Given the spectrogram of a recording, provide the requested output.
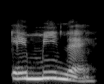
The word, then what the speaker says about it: Emine: Emine, like Emin. the singer Eminem without M in the end.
